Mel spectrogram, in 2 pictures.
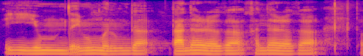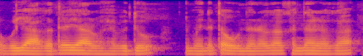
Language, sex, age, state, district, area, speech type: Manipuri, male, 18-30, Manipur, Bishnupur, rural, spontaneous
